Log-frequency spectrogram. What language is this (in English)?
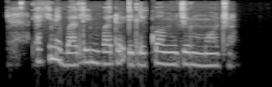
Swahili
